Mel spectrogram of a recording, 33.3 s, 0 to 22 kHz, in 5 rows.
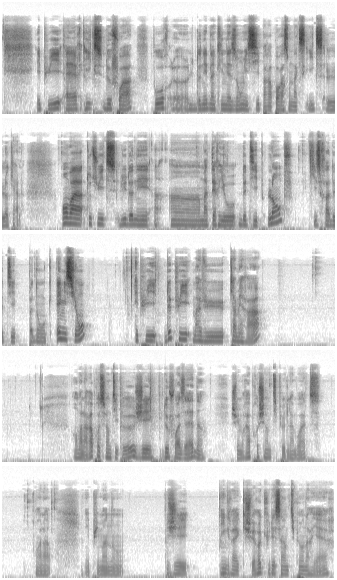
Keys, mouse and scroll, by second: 0.9 r, 7.5 click, 8.3 click, 9.0 click, 12.3 click, 15.4 right click, 16.1 KP_0, 19.2 right click, 22.0 g, 25.1 click, 25.7 g, 26.8 click, 27.3 right click, 29.5 g, 32.1 click.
